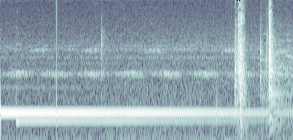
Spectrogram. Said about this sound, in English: Maybe it's this house. All right. Ring the doorbell.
